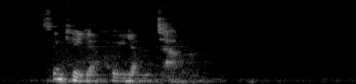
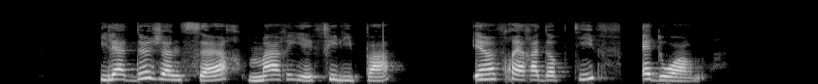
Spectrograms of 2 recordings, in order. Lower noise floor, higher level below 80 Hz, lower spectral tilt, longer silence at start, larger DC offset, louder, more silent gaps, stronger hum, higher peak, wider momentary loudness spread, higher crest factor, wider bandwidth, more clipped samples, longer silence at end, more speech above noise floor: second, -69 dBFS vs under -90 dBFS; about the same, -64 dBFS vs -60 dBFS; about the same, -5.5 dB/octave vs -5 dB/octave; second, 0.45 s vs 1 s; neither; second, -31 LUFS vs -16 LUFS; neither; neither; second, -14 dBFS vs -2 dBFS; first, 17 LU vs 8 LU; about the same, 20 dB vs 16 dB; first, 16 kHz vs 7.8 kHz; neither; first, 1.5 s vs 1.2 s; second, 39 dB vs over 74 dB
